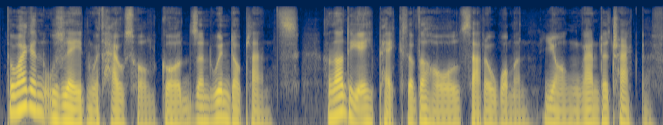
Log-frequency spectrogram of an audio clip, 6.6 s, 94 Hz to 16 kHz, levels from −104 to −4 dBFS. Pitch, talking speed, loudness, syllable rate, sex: 95 Hz, 210 wpm, -22 LUFS, 5.6 syllables/s, male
